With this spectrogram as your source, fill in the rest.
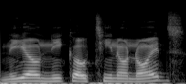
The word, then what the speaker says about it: neonicotinoid: what the is that word neonicotinoids what the is that can we pronounce this word neonicoto there's supposed to be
